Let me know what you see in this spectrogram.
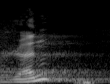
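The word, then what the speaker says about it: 人: it's like this very similar it's pronounced as run it's pronounced Asian is rent meaning man or woman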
